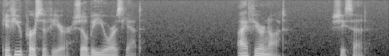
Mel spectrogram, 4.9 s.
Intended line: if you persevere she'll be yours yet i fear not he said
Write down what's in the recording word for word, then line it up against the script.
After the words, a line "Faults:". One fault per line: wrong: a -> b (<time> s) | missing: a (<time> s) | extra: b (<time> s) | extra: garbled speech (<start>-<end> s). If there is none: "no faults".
if you persevere she'll be yours yet i fear not she said
Faults:
wrong: he -> she (4.1 s)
